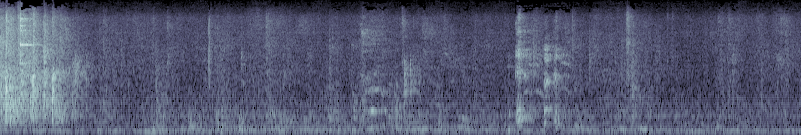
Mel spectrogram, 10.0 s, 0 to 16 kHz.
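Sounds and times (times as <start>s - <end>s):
murmur of voices: 1.7s - 8.9s
person coughing: 6.4s - 7.3s.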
